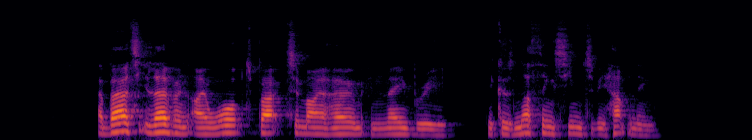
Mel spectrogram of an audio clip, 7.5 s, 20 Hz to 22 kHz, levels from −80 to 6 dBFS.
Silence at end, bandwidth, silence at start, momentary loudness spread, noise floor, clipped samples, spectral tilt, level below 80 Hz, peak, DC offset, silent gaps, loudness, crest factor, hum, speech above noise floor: 1 s; 13 kHz; 1 s; 18 LU; under -90 dBFS; under 0.1%; -6.5 dB/octave; -76 dBFS; -8 dBFS; under 0.1%; none; -29 LUFS; 22 dB; none; over 61 dB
